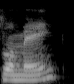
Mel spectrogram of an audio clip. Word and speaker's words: LaManque: My name is Mrs. LaManque, which rhymes with "bank."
